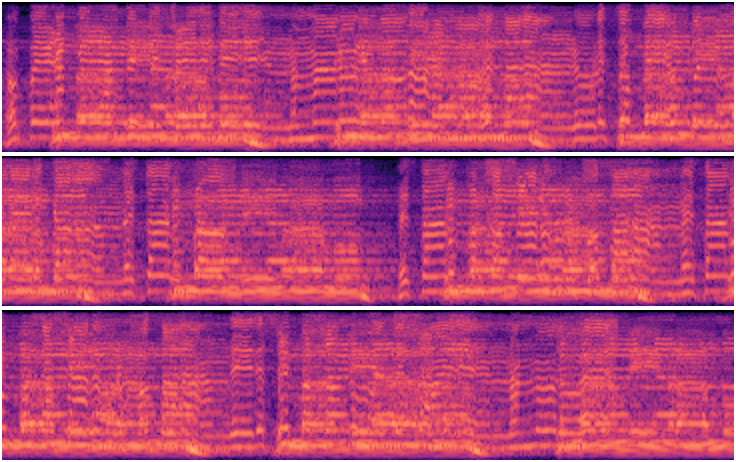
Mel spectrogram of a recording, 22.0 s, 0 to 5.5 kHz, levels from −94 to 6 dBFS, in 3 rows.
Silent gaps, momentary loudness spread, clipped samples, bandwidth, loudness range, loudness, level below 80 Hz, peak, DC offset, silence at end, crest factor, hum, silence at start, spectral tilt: none; 5 LU; under 0.1%; 5.4 kHz; 1 LU; -19 LUFS; -74 dBFS; -4 dBFS; under 0.1%; 0 s; 16 dB; none; 0 s; -6.5 dB/octave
